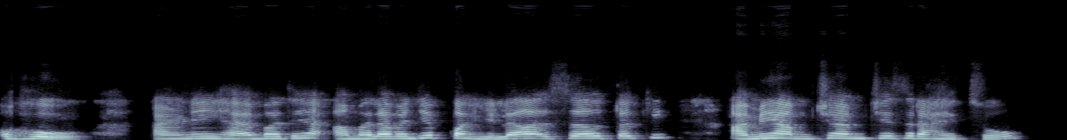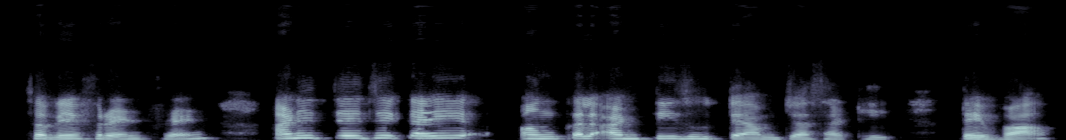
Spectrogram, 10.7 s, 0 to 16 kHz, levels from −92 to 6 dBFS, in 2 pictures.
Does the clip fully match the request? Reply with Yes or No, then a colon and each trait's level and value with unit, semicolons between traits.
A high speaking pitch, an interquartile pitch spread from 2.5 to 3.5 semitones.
No: high, 220 Hz; average, 4.0 semitones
